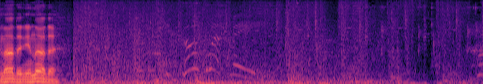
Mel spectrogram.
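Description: Magic spells whoosh and crackle in a video game.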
